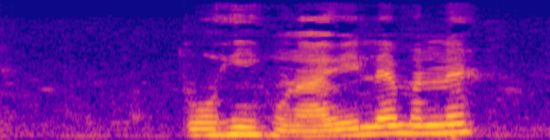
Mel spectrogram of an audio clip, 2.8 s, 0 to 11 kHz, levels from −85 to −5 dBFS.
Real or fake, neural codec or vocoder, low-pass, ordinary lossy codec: real; none; 9.9 kHz; AAC, 64 kbps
